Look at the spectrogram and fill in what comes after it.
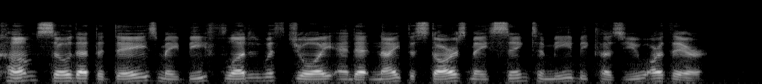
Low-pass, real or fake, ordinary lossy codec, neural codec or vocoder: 7.2 kHz; real; Opus, 64 kbps; none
